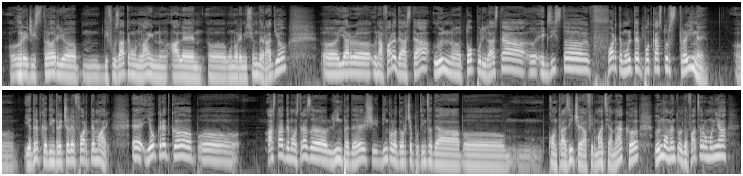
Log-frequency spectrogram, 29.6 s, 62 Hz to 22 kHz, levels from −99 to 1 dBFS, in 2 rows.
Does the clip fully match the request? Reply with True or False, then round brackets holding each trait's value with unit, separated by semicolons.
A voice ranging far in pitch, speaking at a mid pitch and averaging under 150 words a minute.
True (6.5 semitones; 155 Hz; 120 wpm)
